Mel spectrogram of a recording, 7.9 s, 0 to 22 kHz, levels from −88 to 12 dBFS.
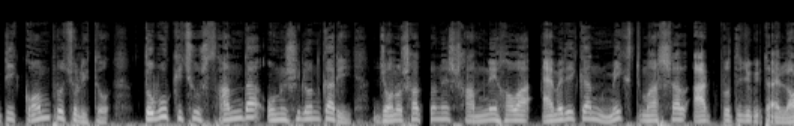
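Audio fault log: throughout: low-delay AAC compression. The speech is plainly rough and grainy, with a hiss-like fill between the harmonics and an upper band that sounds thin and synthetic. This is likely AAC-ELD at around 32 kbps, the low-delay codec of video calls. Its very short frames cannot separate closely spaced pitch harmonics well and spend bits inefficiently, so at this rate the coder smears noise into the gaps and rebuilds the top band coarsely.
2.21 to 4.32 s and 7.51 to 7.76 s: AAC frame loss with muting. Three soft-edged dropouts occur. At 2.21 s there is a brief 20 ms hole. At 4.19 s the sound vanishes for 120 ms. From 7.51 to 7.76 s, 120 ms of audio drops out in scattered gaps across about 240 ms, the longest run roughly 40 ms. The decoder zeroes each lost frame's spectrum, and the overlapping windows fade the sound out and back in, so the holes have soft edges.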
